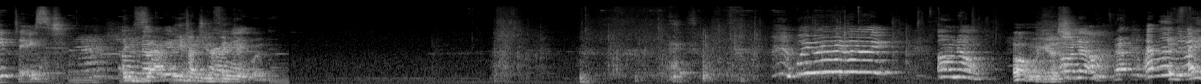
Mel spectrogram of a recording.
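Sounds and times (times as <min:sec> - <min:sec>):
wrapping paper rustling: 0:04.9 - 0:10.1.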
